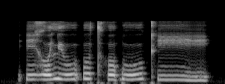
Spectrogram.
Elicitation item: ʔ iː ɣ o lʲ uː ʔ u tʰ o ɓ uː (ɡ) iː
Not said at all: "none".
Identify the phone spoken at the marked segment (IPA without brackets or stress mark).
kʼ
